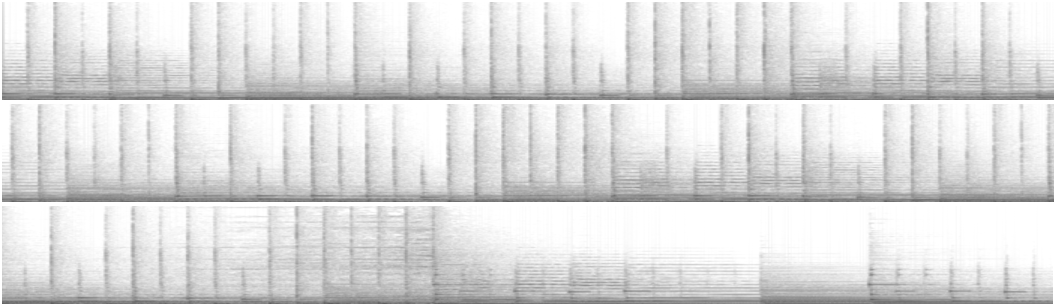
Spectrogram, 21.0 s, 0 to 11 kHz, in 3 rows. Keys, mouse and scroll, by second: 1.0 shift+d, 3.2 s, 5.6-7.0 middle drag, 7.0 scroll down 1, 7.1-8.4 middle drag, 8.4 e, 12.0-15.1 middle drag, 19.7 ctrl+z, 20.4-21.0 middle drag.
